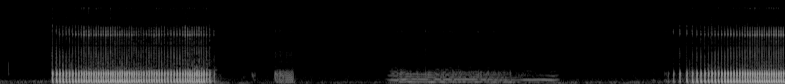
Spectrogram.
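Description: A French Bulldog snores in heavy, gravelly bursts, each breath a harsh rattle lasting over a second. Between the louder snores comes a quieter, buzzing, slightly whistled exhale.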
